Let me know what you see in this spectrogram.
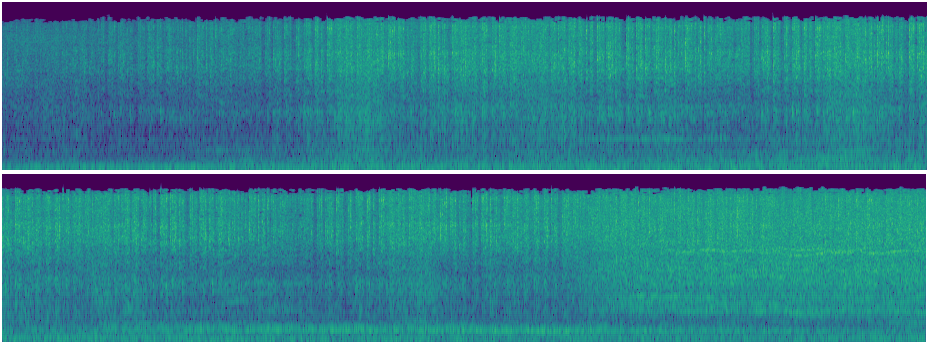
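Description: Car engine idling, a steady low rumble. About eight seconds in a held low tone joins it, and more sound builds over the last few seconds.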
